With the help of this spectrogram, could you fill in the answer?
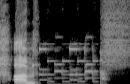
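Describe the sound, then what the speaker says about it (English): A phone ringtone plays a short electronic melody of clear stepped notes right after a brief spoken word, fairly loud and close, with a voice cutting back in at the end. "Sorry, that's a really annoying ringtone"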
